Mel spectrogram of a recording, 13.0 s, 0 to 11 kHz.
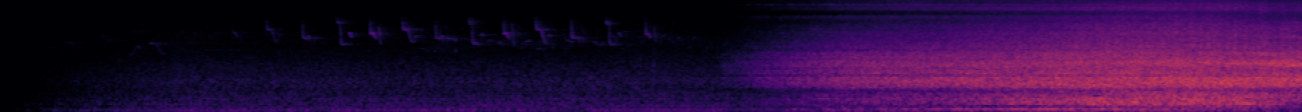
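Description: A small bird chirping a quick run of short, high notes, about three a second, over faint outdoor background. Then, about seven and a half seconds in, an EP09 electric locomotive hauling a passenger train comes past close by, the rushing rail noise rising quickly to loud and staying loud.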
